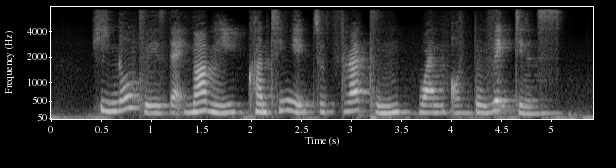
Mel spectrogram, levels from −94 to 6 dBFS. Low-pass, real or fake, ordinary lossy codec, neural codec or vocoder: 7.2 kHz; fake; none; codec, 16 kHz, 0.5 kbps, X-Codec, HuBERT features, trained on general audio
